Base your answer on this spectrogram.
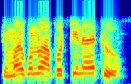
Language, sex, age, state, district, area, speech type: Assamese, male, 18-30, Assam, Dhemaji, rural, conversation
